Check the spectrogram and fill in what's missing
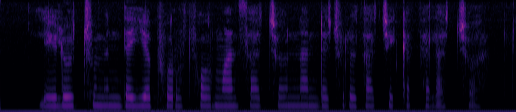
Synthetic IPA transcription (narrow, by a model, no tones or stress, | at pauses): le̞lo̞t͡ʃːumɨnd̪əjɛpʰəɾfoɾmansat͡ʃːɛwɨnːaɨnd̪ət͡ʃɪlo̞t̪ʰat͡ʃːɛwjɪkʰːəfːəlat͡ʃːɛwal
